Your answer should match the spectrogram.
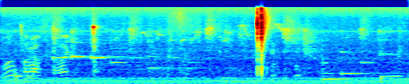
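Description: Quiet outdoor camp background with faint distant voices and a steady low hum, broken by one sharp click about two and a half seconds in.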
